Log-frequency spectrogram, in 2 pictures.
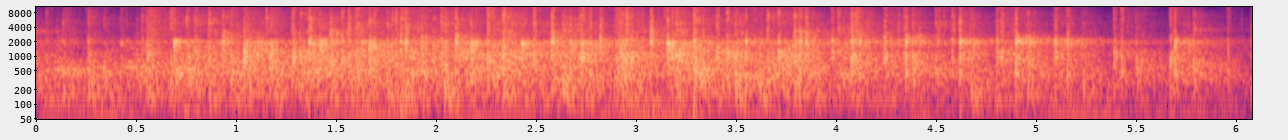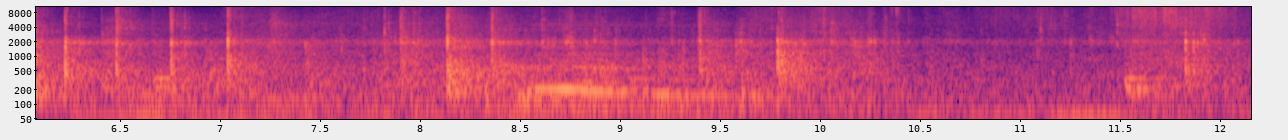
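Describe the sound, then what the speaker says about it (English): Round of applause at a Board of Trustees meeting, many hands clapping steadily for several seconds, then thinning to scattered claps and fading, with a brief voice near the end. "One more round of applause"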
